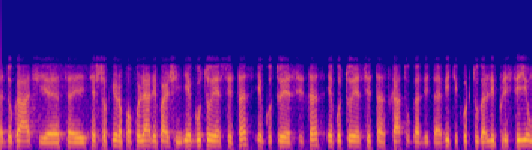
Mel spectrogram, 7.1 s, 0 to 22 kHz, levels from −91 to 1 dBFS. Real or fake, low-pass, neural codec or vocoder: fake; 5.4 kHz; codec, 16 kHz in and 24 kHz out, 1 kbps, XY-Tokenizer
